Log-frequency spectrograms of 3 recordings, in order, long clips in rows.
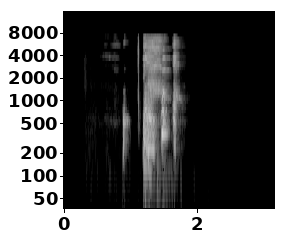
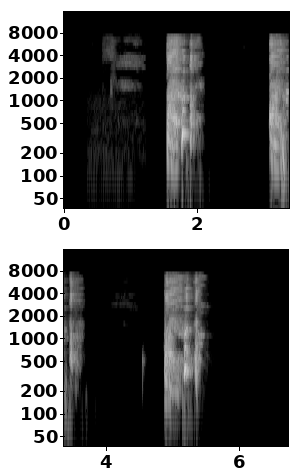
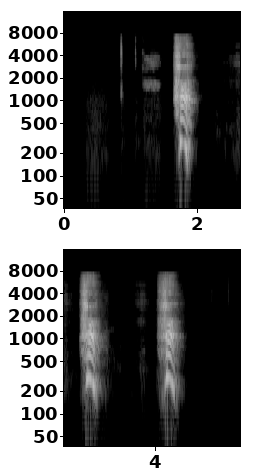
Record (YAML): cough_length: 3.2 s
cough_amplitude: 31924
cough_signal_mean_std_ratio: 0.3
three_cough_length: 6.7 s
three_cough_amplitude: 31608
three_cough_signal_mean_std_ratio: 0.34
exhalation_length: 5.3 s
exhalation_amplitude: 31120
exhalation_signal_mean_std_ratio: 0.31
survey_phase: beta (2021-08-13 to 2022-03-07)
age: 45-64
gender: Female
wearing_mask: 'No'
symptom_cough_any: true
symptom_runny_or_blocked_nose: true
symptom_sore_throat: true
smoker_status: Never smoked
respiratory_condition_asthma: true
respiratory_condition_other: false
recruitment_source: Test and Trace
submission_delay: 1 day
covid_test_result: Positive
covid_test_method: RT-qPCR
covid_ct_value: 22.5
covid_ct_gene: N gene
